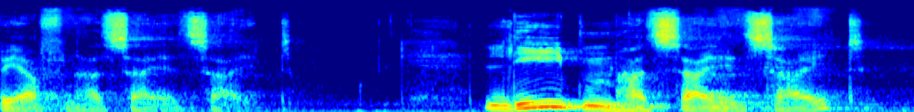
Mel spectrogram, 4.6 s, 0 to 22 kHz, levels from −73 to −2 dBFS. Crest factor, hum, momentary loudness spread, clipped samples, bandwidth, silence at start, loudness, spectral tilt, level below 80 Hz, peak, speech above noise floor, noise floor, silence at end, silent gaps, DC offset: 22 dB; none; 13 LU; under 0.1%; 16.5 kHz; 0 s; -23 LUFS; -3.5 dB/octave; -54 dBFS; -4 dBFS; 28 dB; -52 dBFS; 0.2 s; none; under 0.1%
